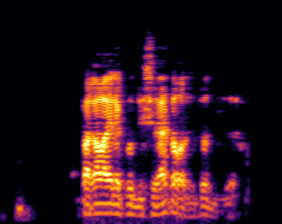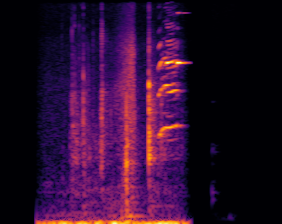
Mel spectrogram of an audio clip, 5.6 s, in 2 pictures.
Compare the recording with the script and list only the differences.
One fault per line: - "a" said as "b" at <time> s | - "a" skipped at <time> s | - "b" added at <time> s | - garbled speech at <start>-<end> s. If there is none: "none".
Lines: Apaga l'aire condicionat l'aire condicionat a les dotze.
- "l'aire condicionat" skipped at 1.8 s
